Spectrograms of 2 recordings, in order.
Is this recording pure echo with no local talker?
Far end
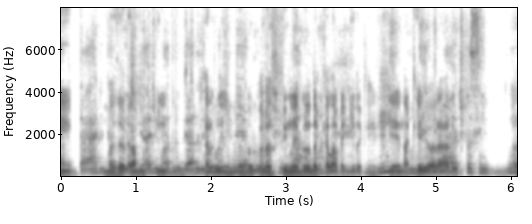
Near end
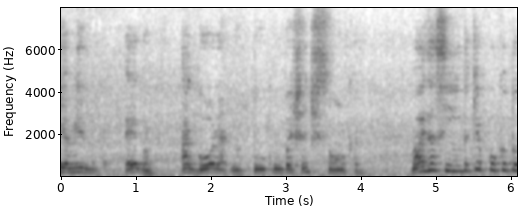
No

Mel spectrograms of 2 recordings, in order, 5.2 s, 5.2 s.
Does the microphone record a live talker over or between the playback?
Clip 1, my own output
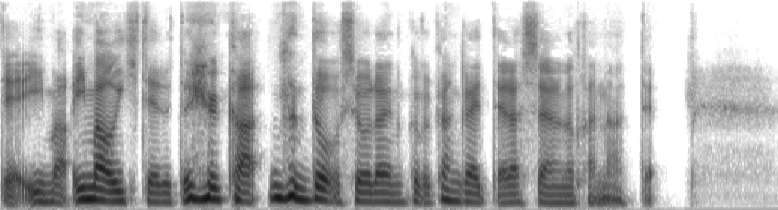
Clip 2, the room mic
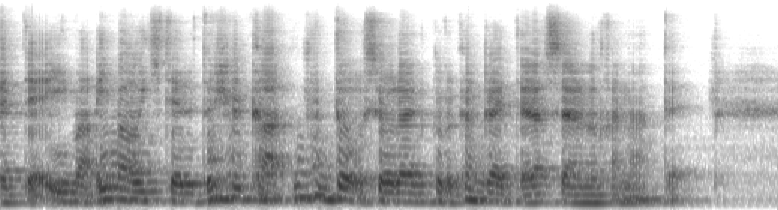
No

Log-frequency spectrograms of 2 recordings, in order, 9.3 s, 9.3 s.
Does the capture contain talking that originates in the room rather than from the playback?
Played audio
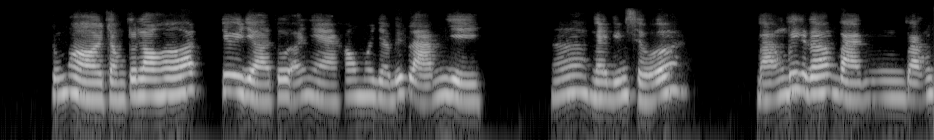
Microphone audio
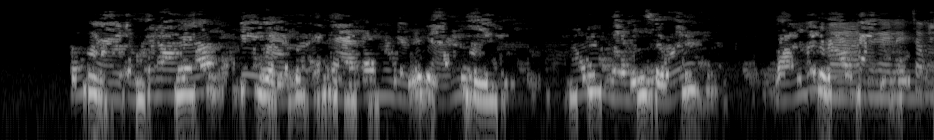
Yes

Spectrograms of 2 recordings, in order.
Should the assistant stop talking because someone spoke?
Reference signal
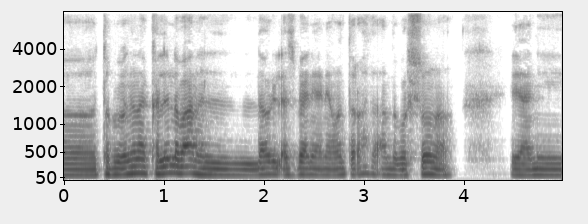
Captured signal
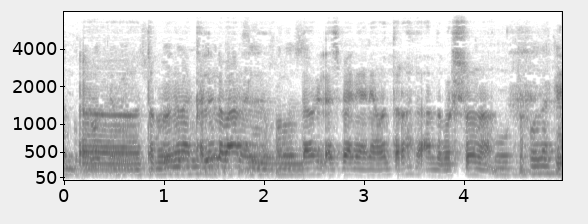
Yes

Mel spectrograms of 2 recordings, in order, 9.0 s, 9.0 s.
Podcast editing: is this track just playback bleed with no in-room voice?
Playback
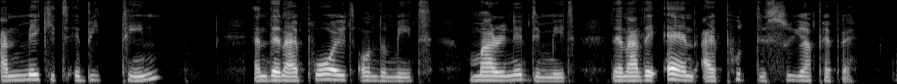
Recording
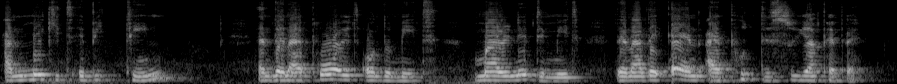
Yes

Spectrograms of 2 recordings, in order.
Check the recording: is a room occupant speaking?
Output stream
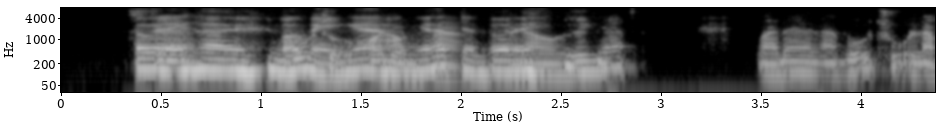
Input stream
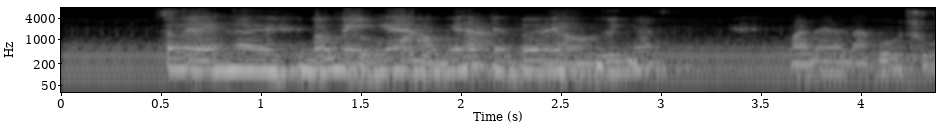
No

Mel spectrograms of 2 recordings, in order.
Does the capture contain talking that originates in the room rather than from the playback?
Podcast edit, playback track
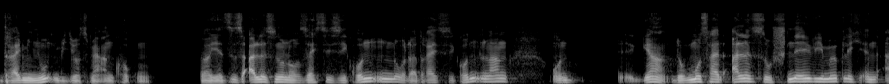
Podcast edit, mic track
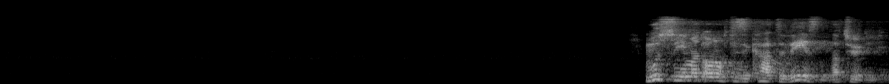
Yes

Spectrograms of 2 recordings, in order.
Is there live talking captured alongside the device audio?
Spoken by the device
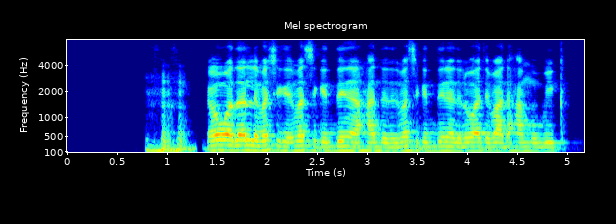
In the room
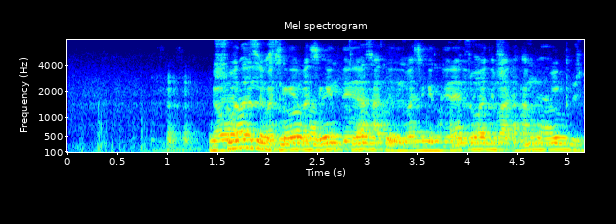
Yes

